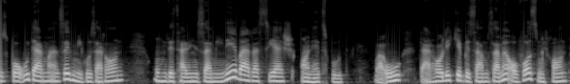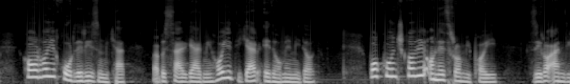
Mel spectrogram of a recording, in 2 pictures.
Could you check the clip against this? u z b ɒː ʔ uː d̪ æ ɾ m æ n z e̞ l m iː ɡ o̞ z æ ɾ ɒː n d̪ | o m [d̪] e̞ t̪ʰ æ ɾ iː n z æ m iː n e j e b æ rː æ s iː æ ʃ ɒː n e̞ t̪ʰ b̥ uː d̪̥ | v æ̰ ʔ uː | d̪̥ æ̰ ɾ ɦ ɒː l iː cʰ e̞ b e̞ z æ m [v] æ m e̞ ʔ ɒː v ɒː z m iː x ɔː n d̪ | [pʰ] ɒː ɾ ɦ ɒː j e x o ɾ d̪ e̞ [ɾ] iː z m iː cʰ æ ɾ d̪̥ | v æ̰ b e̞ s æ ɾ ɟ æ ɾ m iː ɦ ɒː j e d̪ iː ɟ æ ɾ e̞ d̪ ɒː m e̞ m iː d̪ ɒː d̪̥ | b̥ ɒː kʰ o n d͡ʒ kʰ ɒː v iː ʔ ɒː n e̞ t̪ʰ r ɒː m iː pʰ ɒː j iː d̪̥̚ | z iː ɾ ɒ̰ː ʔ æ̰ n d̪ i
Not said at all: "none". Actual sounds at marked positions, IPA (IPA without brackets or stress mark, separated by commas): d̪, z, kʰ, ɾ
